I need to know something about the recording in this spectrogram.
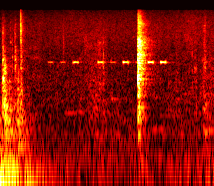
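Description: Apple AirTag playing its find-me alert: a faint run of short, high chirps at one pitch. A single sharp knock cuts across it about one and a half seconds in.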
